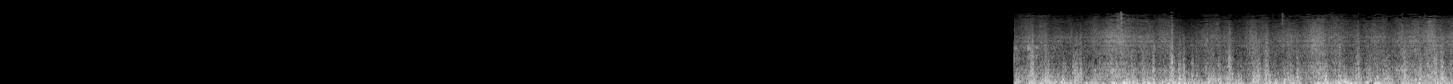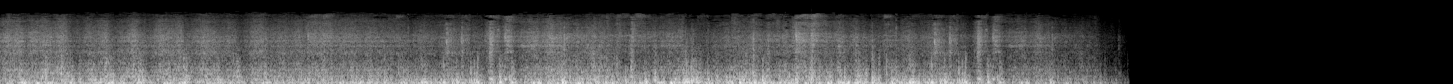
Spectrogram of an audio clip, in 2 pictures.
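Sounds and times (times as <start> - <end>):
train rolling on rails: 10.2 - 25.8.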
